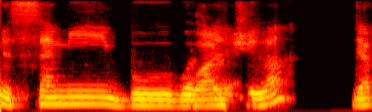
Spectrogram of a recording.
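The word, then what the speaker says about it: Sami Bouajila: I guess your actor, I think his name is Sammy Bouajila. Did I pronounce it correctly?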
